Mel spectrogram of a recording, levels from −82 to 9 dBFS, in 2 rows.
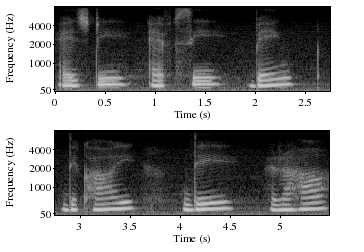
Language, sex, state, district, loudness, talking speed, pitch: Hindi, female, Madhya Pradesh, Bhopal, -16 LUFS, 55 wpm, 195 Hz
